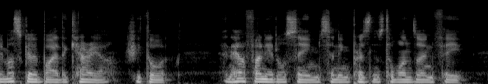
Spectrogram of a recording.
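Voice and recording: The speaker is reading aloud in a natural voice. The delivery is plain and unadorned.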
